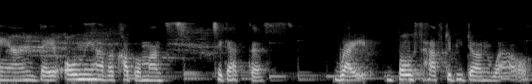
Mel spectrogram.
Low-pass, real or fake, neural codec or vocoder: 7.2 kHz; real; none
